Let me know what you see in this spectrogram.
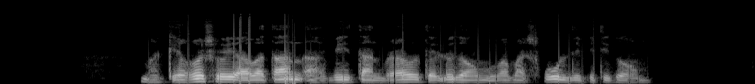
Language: Khowar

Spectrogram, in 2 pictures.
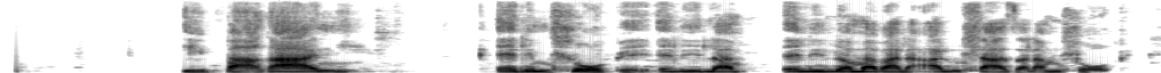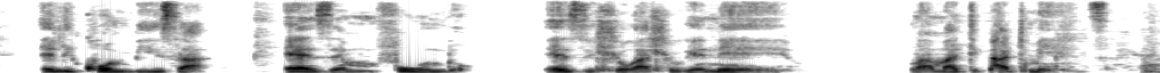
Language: North Ndebele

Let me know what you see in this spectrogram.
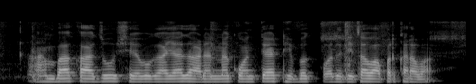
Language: Marathi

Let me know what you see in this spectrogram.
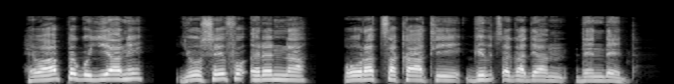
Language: Dawro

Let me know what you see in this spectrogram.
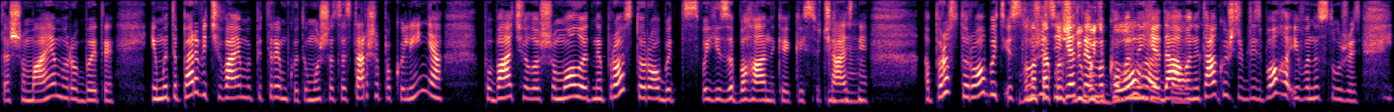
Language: Ukrainian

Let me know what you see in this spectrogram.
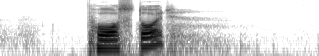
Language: Norwegian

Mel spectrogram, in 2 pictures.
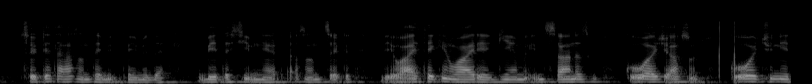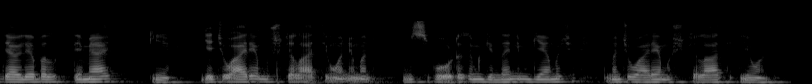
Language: Kashmiri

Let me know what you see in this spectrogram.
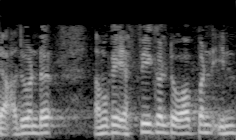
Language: Malayalam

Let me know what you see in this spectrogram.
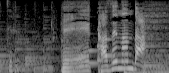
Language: Japanese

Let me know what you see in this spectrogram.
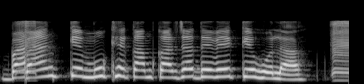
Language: Bhojpuri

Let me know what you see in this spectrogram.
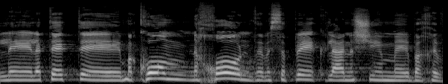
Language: Hebrew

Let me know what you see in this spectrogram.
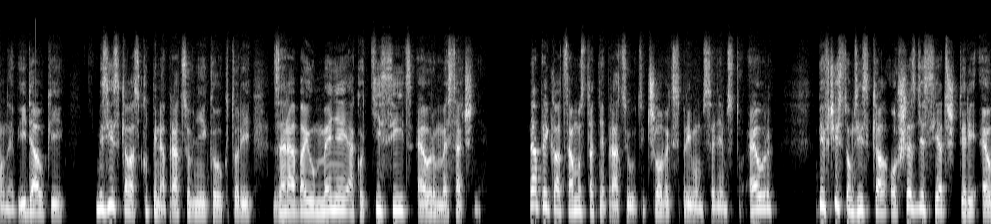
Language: Slovak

